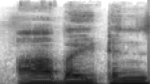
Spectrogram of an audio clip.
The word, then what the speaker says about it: arbeiten: So they may just ask you, arbeiten Sie? Arbeiten Sie? When I am saying arbeiten, observe, the R letter is very faintly pronounced.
